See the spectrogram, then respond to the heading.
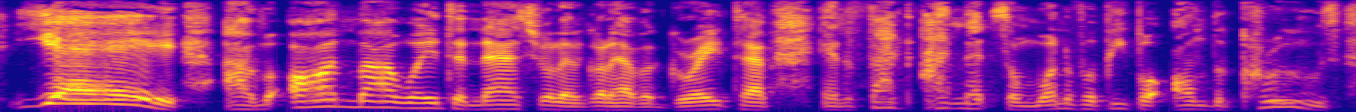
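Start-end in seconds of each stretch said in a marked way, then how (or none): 0.1-0.9 high, loud whoop of joy; excited cheer. Real, not acted. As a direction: cheer like you can't wait to get there. Excited about trip to Nashville.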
